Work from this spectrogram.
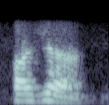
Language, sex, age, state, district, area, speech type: Kashmiri, male, 30-45, Jammu and Kashmir, Budgam, rural, conversation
